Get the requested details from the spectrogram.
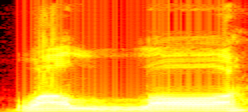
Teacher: ada huruf yang memiliki tanda baca fathah atau tanda baca damah maka lafaz Allahnya dibaca tafkhim dibaca tebal · maka lafaz Allahnya dibaca tabkhim, dibaca tebal.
